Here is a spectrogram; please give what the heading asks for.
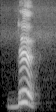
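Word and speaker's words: deux: 2. 2. Regardez ici. On voit le X, mais on l'entend même pas.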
